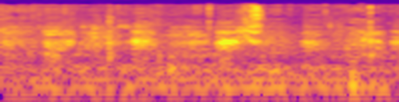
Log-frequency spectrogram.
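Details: Border Collie panting during fetch training, a soft run of breathy, noisy puffs in quick succession across the clip, with no other clear sounds.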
